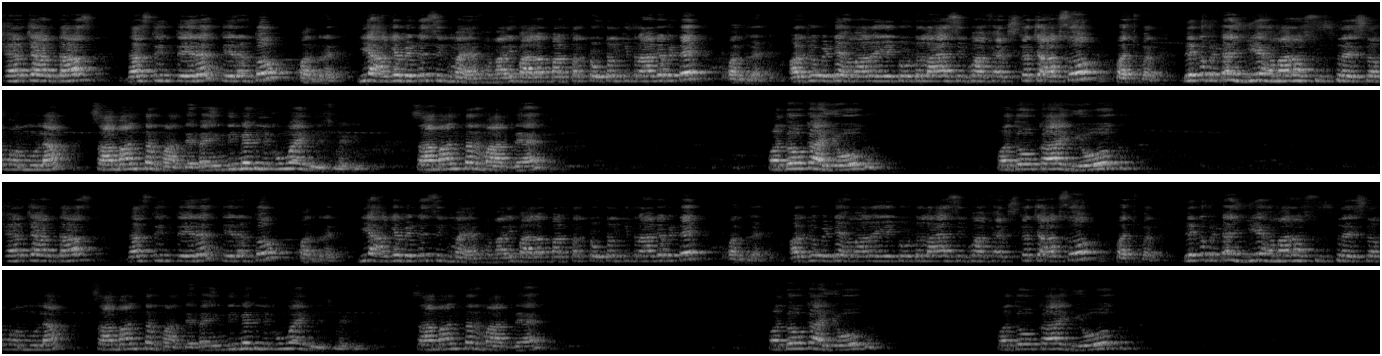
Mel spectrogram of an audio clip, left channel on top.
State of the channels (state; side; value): quieter; right; 7.7 dB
